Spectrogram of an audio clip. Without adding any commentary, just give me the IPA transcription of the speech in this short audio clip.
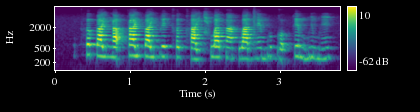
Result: t̪ʰ ə˦ p a˧ j ŋ a˨ ʔ k a˦ j p a˧ j b e˥˧ kʰ ə˧ kʰ a˨˩ j t͡ɕʰ w a˦ t̪ ã˧ h w a˧ d͡z ẽ˧ b u˦ ɡ o˨ ʔ k e˥˧ m b ĩ˥˧ b ĩ˨˦

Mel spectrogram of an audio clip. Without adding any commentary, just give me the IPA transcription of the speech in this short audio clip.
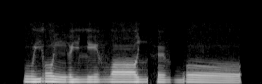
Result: u j o ɲ ø j lʲ e v ɔː ʎ h ø v b oː

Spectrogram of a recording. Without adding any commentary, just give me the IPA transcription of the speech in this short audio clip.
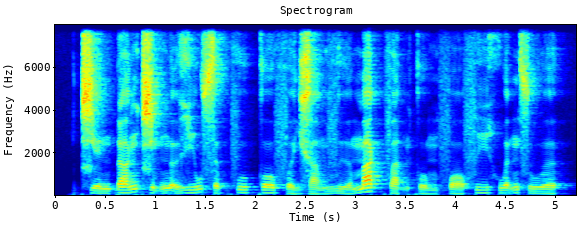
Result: t͡ɕ e˧˩ n ɗ a˨˦ ŋ t͡ɕ ə̰˧˨ m ŋ ə̰ː˧˨ ɣ i˨˦ w s ə˨˩ p̚ f u˧ k o˧ f ə˧˩ j ɣ a˧˩ m v ɨ˧˩ ə̯ m a˦˥ k̚ f a̰˧˨ n k o˧˩ m f ɔ˨˩ f i˧ h w ə̰˧˥ n s u˨˩ ə̯

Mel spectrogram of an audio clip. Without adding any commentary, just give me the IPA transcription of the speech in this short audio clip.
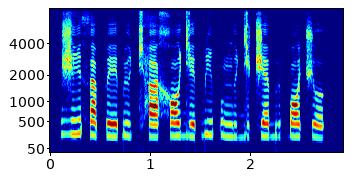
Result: ʒ i θ a p e ɓ ʉ cʰ a x ɔ ɟ e ɓ i p ʊ ŋ ʉ ɟ e t͡ʃ ɛ b ʉ ɓ ɔ t͡ʃ ʊ

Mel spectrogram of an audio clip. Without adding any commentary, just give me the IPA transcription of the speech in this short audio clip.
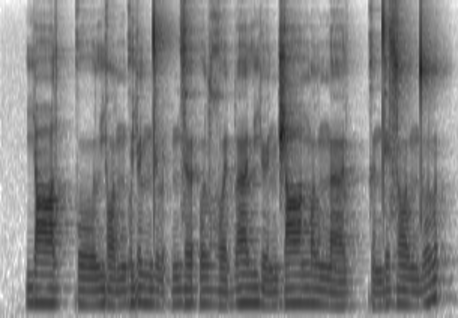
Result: j ɑː l kː oː l j ɔ l ŋ ɡ o j ø l n d ɘ l | n z ə ʔ o l ʁʷ e b ɐː l j ø n d͡ʒ ɑː ŋ ɔ l ŋ ɐː l kː ə n d e z ɔ l n d o l

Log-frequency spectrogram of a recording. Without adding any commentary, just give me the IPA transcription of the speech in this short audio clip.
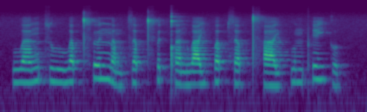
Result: w ɐ˨˥ ŋ t͡s uː˨ w ɐ˧ p̚ t͡sʰ ɵ˥ n n̪ ɐ˨˩ m t͡s ɐ˨˥ p̚ t͡sʰ ɵ˧ t̚ pʰ ɐ˨ n w aː˨˧ j p ɐ˧ p̚ s ɐ˨˥ p̚ t͡sʰ aː˧ j kʷ ɐ˥ m pʰ e˥ j k ʊ˨ k̚

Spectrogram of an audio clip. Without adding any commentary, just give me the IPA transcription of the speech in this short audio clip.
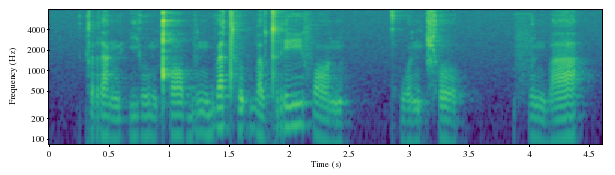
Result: k r a˧ ŋ | j uː˨˩ m kʰ ɔː˧ b u˧ n b u˥˩ a̯ tʰ u˦˥ ʔ b a˨˩ w t r iː˥˩ f ɔː˨˩ n | kʰ w o˩˦ n t͡ɕʰ oː˨˩ k̚ | f u˨˩ n b aː˦˥

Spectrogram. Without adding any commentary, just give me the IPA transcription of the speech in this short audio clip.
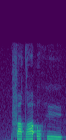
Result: f ɛ dˤ ɑ ʔ o h y

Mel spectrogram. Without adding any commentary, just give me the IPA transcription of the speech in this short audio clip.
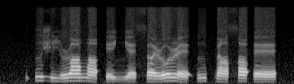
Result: ʔ ɯ˥ ʒ i˧ ɹ ʌ˥ ðˤ ɛ˧ ʔ e˩ ʎ ɛ˩ s ʌ˧ ɭ o˥ ɭ ɛ˩ ʔ ɯ˥ p ɛ˧ sˤ ɯ˥ ʔ ɛ˧

